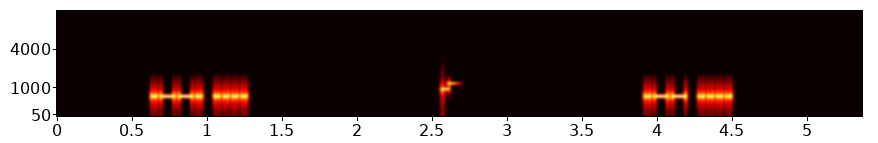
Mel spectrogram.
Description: Morse code, heard as a keyed tone, about 40 wpm, 700 Hz. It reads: PH WH
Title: Top Two Letter Combinations in Words 40wpm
